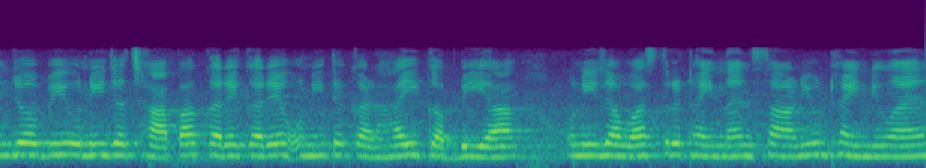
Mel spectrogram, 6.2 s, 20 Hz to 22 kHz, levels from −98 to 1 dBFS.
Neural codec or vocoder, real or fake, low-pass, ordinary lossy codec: none; real; none; none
